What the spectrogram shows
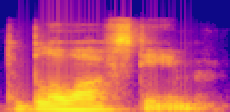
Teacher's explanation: reduce your emphasis of the word off keep it light and quick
